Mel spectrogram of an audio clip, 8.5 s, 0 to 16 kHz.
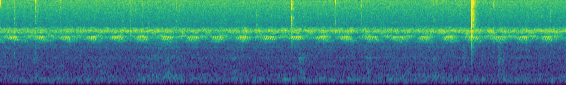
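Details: Countryside insects in Tottori, Japan, singing at midnight in September 2020 as summer ends: an unbroken shrill trill that throbs in quick pulses, with occasional loud crackles from a wood fire in a stove.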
